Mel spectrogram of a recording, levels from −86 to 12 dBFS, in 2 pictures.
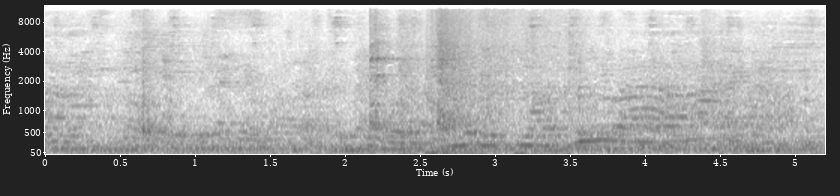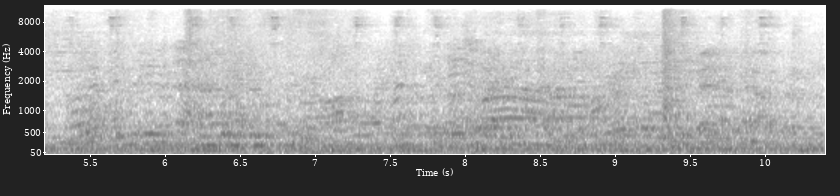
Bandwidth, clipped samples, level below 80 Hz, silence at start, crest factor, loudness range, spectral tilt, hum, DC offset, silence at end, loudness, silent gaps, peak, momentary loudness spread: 11.5 kHz; under 0.1%; -48 dBFS; 0 s; 18 dB; 3 LU; -5 dB/octave; none; under 0.1%; 0 s; -37 LUFS; none; -18 dBFS; 6 LU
